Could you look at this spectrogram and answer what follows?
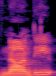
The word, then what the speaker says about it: Nandi: My name is Nandi, rhymes with Gandhi.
